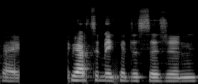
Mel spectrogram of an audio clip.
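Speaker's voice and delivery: ordinary talk, nothing marked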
